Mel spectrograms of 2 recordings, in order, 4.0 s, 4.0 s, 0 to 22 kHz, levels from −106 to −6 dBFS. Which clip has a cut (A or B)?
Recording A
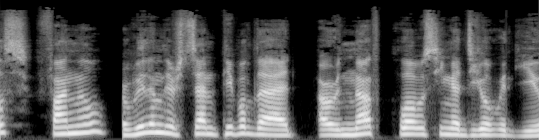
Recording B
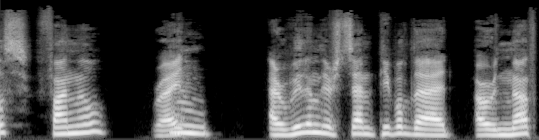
A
